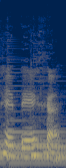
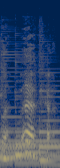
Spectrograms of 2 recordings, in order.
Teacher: So the emphasis is on the second syllable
